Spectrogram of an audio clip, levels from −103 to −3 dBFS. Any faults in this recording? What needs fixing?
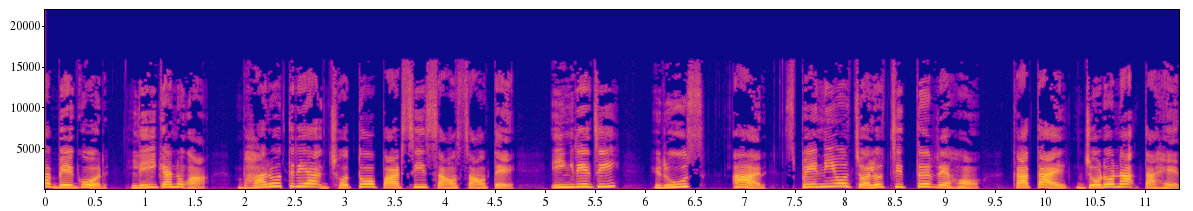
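No faults found in the speech and nothing needs fixing.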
